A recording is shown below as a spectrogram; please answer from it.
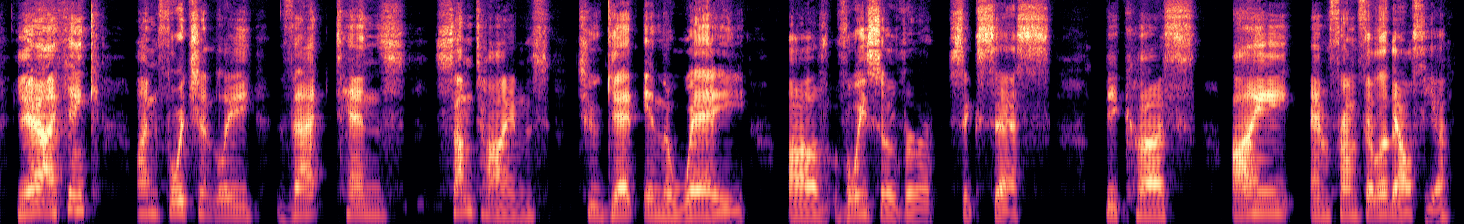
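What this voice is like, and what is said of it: Philadelphia accent. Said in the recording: “I have a Philly accent”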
